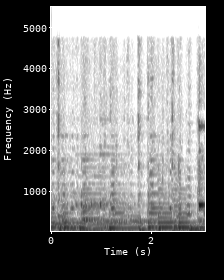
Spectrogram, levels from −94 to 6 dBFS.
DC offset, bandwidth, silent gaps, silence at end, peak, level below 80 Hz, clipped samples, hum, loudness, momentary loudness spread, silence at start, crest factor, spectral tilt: under 0.1%; 4.9 kHz; none; 0 s; -2 dBFS; -30 dBFS; under 0.1%; none; -23 LUFS; 7 LU; 0 s; 18 dB; -11.5 dB/octave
